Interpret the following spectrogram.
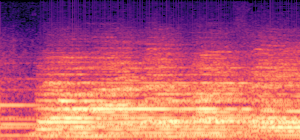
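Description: Mixed church choir singing held notes of a hymn or anthem; after a brief break at the start, a new phrase comes in.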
